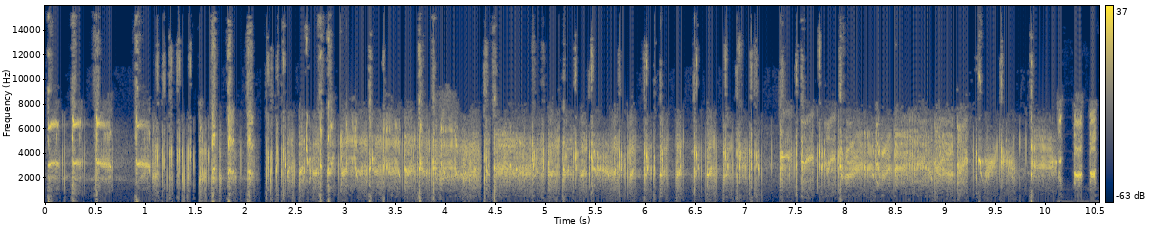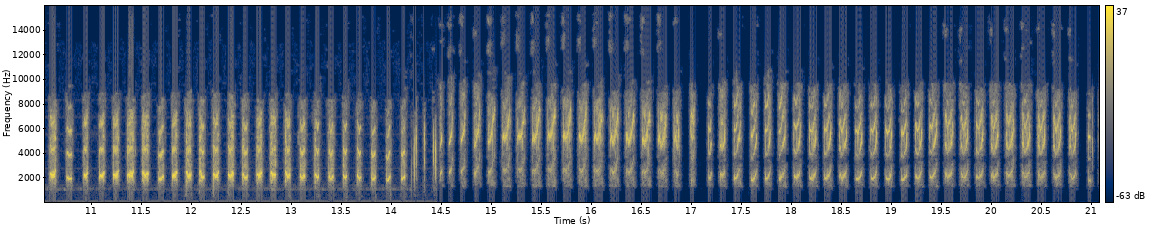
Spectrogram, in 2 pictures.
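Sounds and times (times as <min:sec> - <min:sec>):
swiftlet twittering: 0:00.0 - 0:15.8
fast run of short chirps: 0:00.0 - 0:18.0.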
